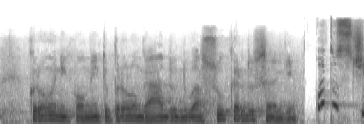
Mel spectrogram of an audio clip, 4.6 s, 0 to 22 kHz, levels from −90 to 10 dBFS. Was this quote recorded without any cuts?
yes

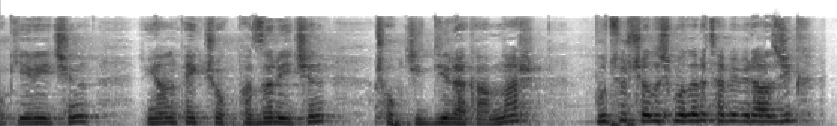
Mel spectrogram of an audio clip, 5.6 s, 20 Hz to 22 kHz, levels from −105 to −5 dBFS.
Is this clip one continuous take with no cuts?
no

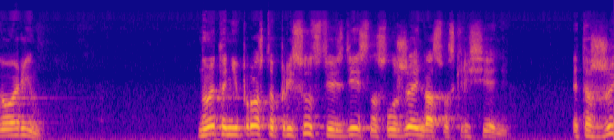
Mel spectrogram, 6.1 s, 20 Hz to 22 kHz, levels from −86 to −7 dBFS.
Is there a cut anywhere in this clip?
yes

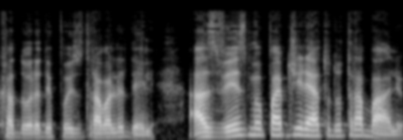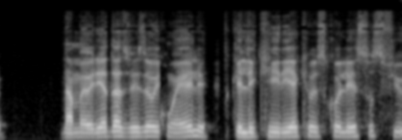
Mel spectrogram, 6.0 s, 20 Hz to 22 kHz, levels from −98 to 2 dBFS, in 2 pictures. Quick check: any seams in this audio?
yes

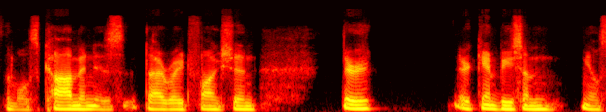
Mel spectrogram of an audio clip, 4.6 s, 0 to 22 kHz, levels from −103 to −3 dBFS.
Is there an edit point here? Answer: yes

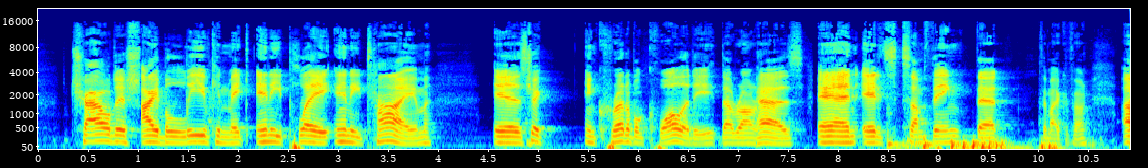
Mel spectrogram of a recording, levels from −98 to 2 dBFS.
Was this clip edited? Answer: yes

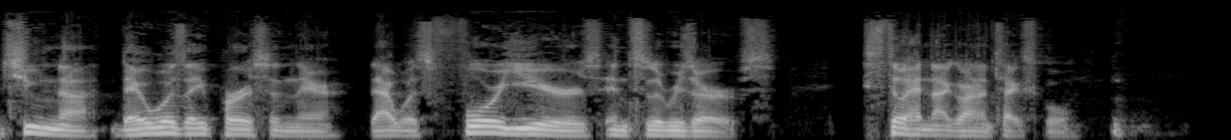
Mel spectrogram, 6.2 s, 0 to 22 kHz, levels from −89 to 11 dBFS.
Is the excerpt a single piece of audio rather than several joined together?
yes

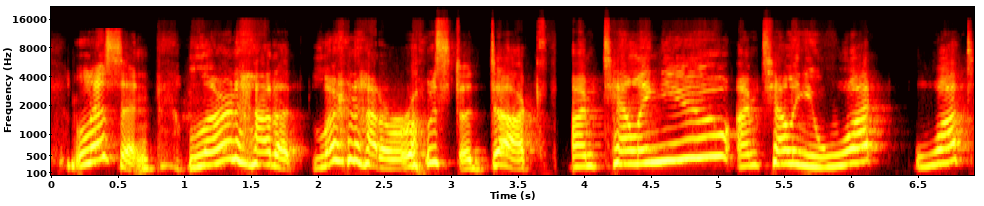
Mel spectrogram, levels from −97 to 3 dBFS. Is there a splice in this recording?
yes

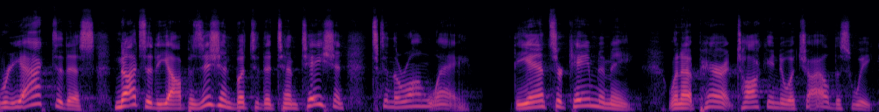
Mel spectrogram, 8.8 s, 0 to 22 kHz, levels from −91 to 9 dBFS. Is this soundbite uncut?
no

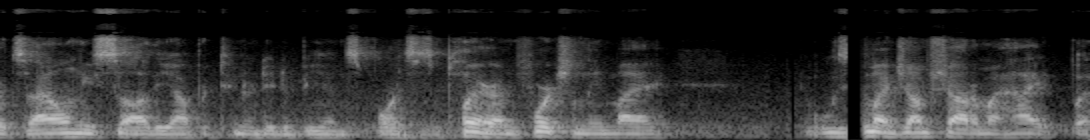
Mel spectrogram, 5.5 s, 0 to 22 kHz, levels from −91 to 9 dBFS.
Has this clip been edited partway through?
yes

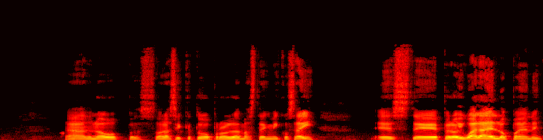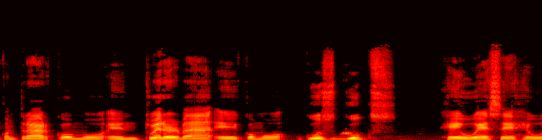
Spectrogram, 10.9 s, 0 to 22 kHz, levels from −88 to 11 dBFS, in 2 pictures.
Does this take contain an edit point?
no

